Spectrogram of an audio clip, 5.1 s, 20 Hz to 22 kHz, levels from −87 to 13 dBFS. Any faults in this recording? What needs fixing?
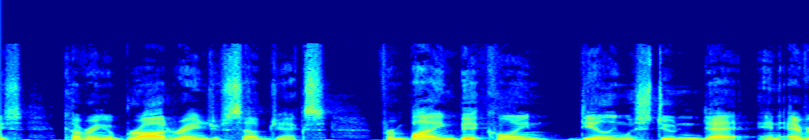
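No faults turn up in this audio, so nothing needs to be fixed.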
